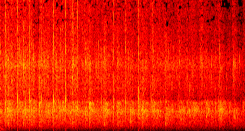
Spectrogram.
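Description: An audience at a Gwanak-gu student safety policy forum breaks into sustained, dense applause, loud and close, with many hands clapping steadily throughout.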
